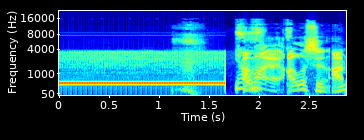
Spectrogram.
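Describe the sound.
A steady, humming telephone dial tone as a call is placed during an on-air broadcast holds for under two seconds, then cuts off abruptly as a person starts talking.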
